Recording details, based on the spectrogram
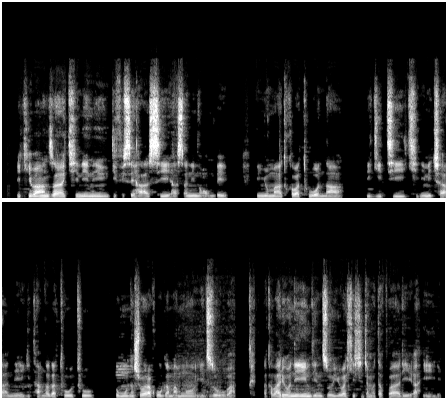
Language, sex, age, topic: Rundi, male, 25-35, education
